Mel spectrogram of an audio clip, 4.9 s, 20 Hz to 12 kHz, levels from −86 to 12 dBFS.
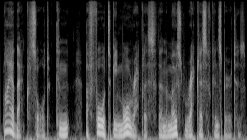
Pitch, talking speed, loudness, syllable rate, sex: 100 Hz, 205 wpm, -18 LUFS, 5.0 syllables/s, male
